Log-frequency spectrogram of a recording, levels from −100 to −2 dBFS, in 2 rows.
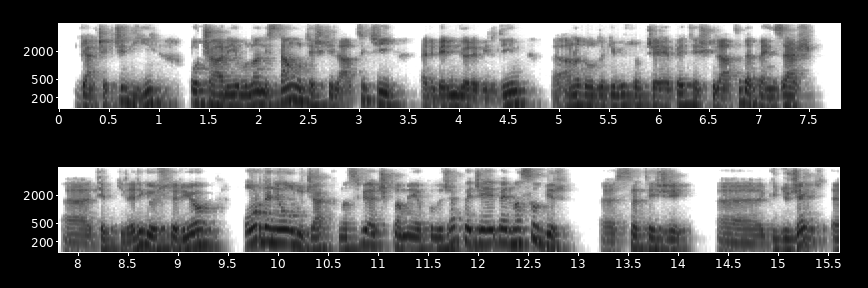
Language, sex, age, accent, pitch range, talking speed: Turkish, male, 50-69, native, 110-140 Hz, 125 wpm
